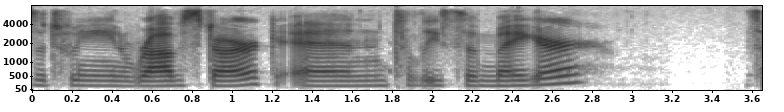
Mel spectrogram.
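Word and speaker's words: Maegyr: been watching the interactions between Robb Stark and Talisa Mager. That's how you pronounce her last name.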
